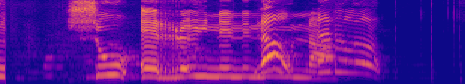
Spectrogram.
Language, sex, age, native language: Icelandic, female, 9, Icelandic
